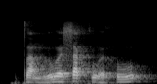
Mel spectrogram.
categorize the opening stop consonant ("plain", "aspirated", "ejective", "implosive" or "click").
plain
